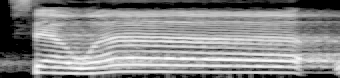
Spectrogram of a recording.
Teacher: حرف مد وبعده همز في كلمة واحدة، فالمد واجب متصل يمد لدى ورش بالإشباع 6 حركات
